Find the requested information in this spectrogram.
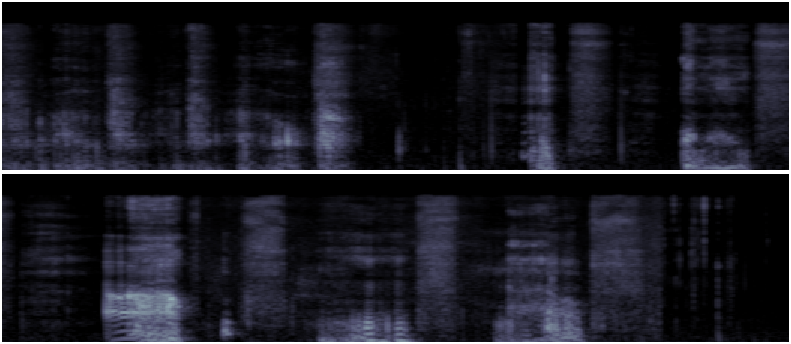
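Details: French Bulldog vocalizing because he wants to be with his owner: a string of irregular grumbling, whining bursts with throaty, growl-like undertones, roughly a dozen short outbursts across ten seconds with brief quiet gaps between them.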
